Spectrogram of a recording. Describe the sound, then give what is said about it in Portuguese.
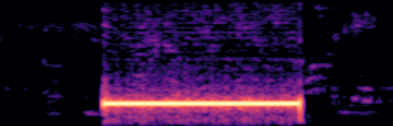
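Telephone line tone after a dropped call: a single steady, mid-pitched beep about one second long, sounding alone against near silence. “caiu a ligação”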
